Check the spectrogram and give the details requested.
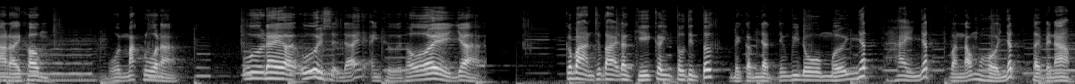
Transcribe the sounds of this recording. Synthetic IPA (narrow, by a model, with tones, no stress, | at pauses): a˨˩nə˨˩jxə˧wŋ͡mmo˨˦jma˦˥k̚lu˧ənaː˨˩ | ʔɨ˧˩ɗə˧jʔəː˨˩jʔɨ˧˩sɨ̰˧˥ɗə̰˧˥jʔa˧˩jŋ̟t̪ʰɨ˧˩t̪ʰo˧jza̰ː˧˩ | kaː˦˥k̚ɓa̰ː˧˨t͡ɕɔ˧˩t̪a̰ː˧˨jɗaː˧ŋki˨˦ka˧jŋ̟t̪ə˧t̪i˧əmt̪ɨ˦˥k̚ɗe˧˩kə˨˩p̚ɲə̰˨˩t̚ɲɨ̰˧˥ŋvi˧ɗo˧məː˨˦jɲə˦˥t̚ɦa˧jɲə˦˥t̚vaː˨˩na˨˦wŋ͡mɦo˨˩jɲə˦˥t̚t̪a̰ː˧˨vi˨˩naː˧m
